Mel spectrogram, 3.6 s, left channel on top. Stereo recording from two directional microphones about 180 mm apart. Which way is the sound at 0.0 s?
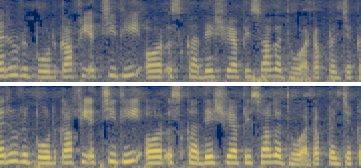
15° right (ahead or behind).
